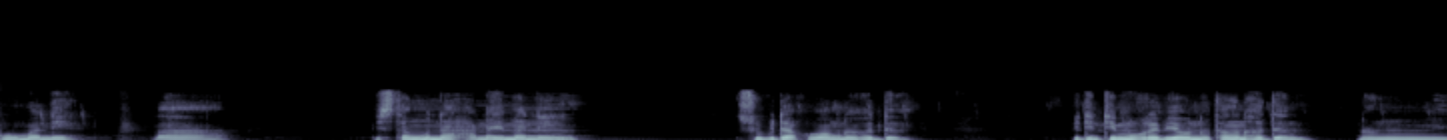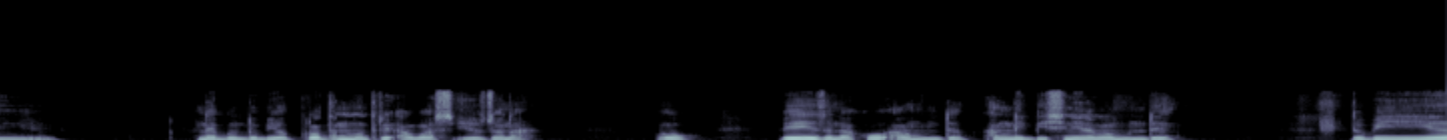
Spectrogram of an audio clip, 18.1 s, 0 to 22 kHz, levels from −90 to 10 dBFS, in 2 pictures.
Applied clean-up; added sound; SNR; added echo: neural mask model DeepFilterNet 3.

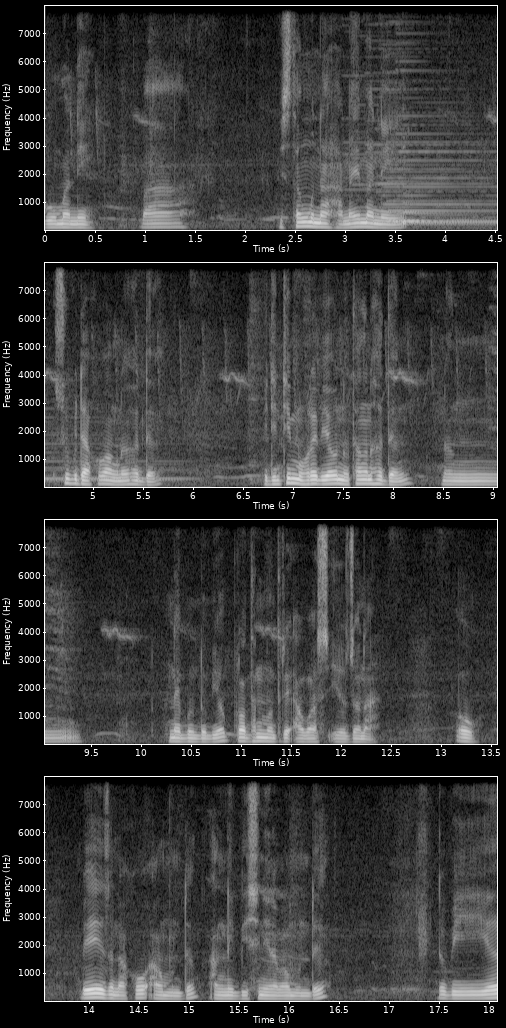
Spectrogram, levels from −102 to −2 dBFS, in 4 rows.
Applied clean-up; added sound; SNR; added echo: none; Bowed string instrument + Harp; 13 dB; none.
